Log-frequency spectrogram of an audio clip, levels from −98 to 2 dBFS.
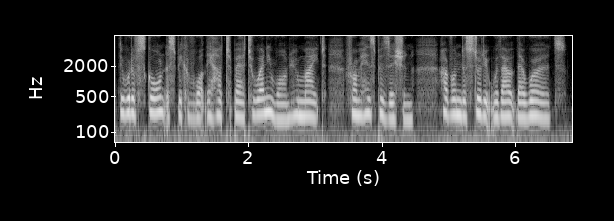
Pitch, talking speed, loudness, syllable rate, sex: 205 Hz, 225 wpm, -18 LUFS, 5.7 syllables/s, female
